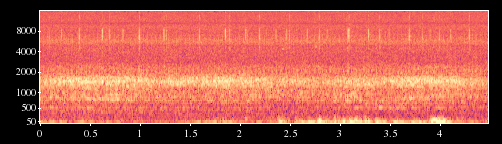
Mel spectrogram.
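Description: Faint handling noise from fingers working fly-tying materials at the vise: soft low bumps and light ticks, busier in the second half, over a steady background hiss.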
